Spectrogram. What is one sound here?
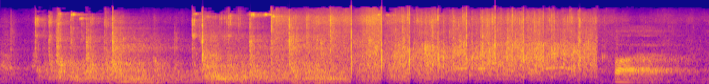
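A crowd cheers and applauds loudly in an echoing hall.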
